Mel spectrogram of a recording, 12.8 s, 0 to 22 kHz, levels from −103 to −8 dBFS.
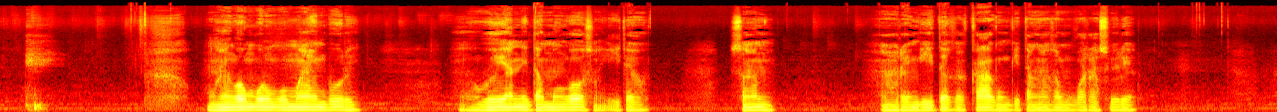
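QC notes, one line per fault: Nothing stood out on listening to this speech recording.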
